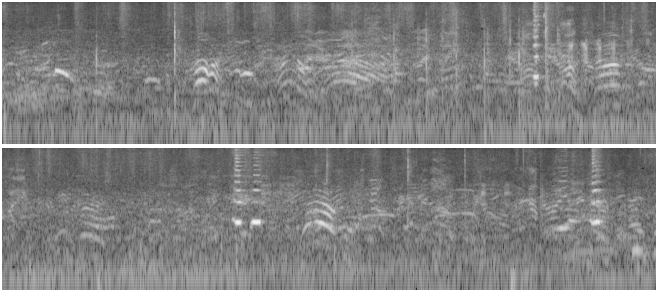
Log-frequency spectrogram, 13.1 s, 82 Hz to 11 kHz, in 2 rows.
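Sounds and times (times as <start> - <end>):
spectators chattering and calling out: 0.0 - 13.0.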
